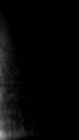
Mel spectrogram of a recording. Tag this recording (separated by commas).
Music, Musical instrument, Drum, Snare drum, Percussion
